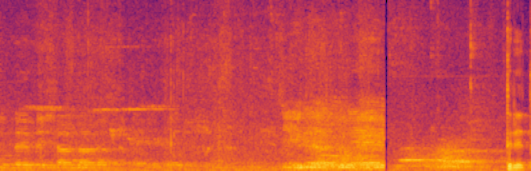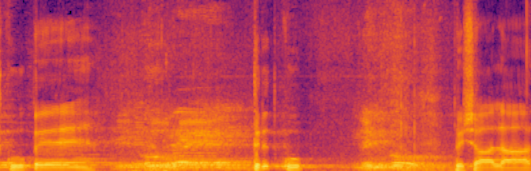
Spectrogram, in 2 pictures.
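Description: A man recites aloud in a measured, sing-song voice through a microphone.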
